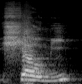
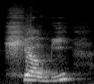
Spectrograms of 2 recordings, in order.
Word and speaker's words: Xiaomi: Et puis Xiaomi, qui s'écrit avec un X, mais qui se prononce Sh. Xiaomi, c'est le Apple chinois.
